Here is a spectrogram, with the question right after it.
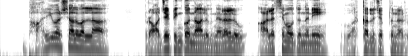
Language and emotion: Telugu, sad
